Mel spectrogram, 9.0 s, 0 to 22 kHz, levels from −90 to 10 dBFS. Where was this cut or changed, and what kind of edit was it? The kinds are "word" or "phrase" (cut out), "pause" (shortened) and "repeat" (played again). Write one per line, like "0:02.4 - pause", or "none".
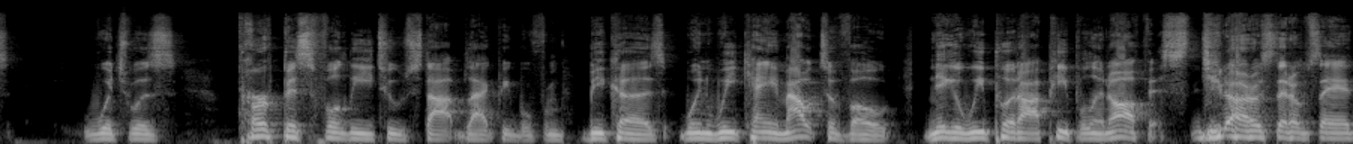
0:02.5 - word
0:03.7 - word
0:06.1 - pause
